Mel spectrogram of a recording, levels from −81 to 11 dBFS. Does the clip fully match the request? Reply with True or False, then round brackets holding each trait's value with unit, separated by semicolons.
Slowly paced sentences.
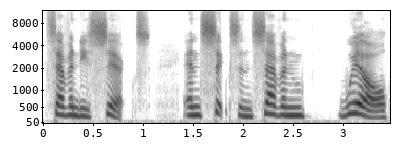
True (120 wpm)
